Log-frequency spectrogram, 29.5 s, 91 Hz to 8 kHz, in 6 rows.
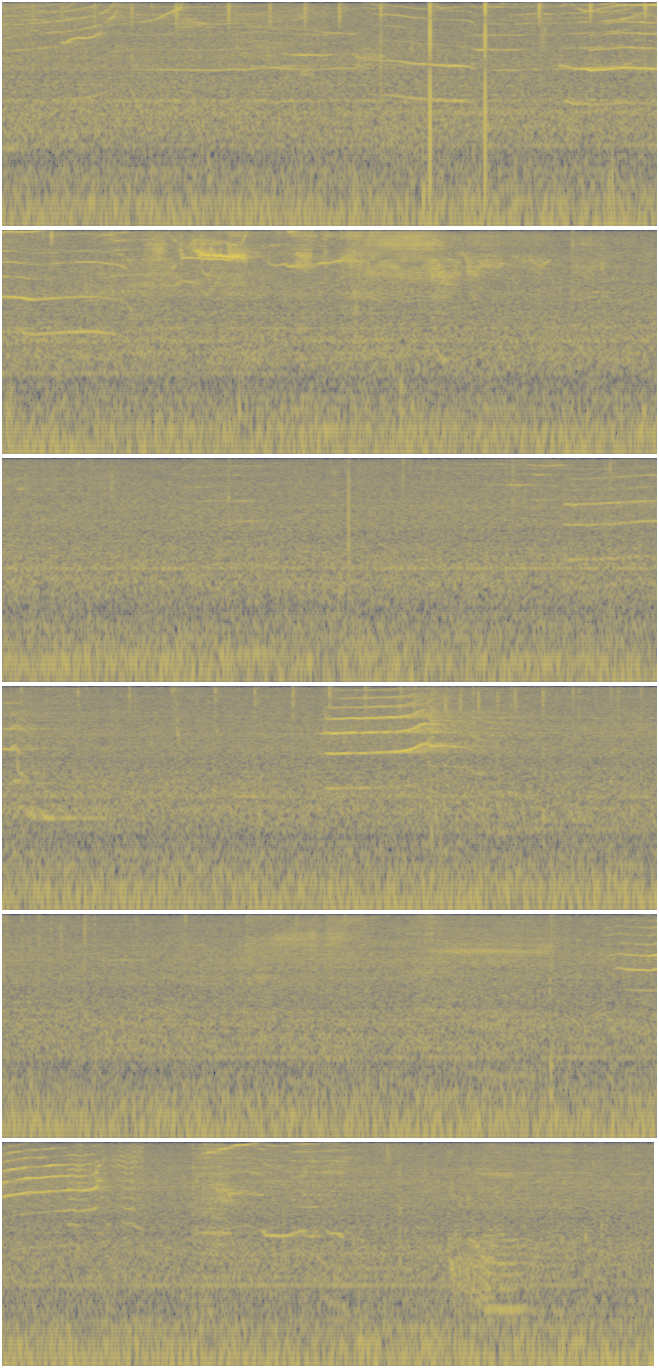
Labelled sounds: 0.0	9.7	killer whale, J pod, 0.72 to 8.0 kHz
10.9	12.1	killer whale, J pod, 2.0 to 8.0 kHz
13.0	15.8	killer whale, J pod, 0.38 to 8.0 kHz
16.8	18.9	killer whale, J pod, call S01, 0.67 to 8.0 kHz
21.0	27.5	killer whale, J pod, 0.61 to 8.0 kHz
27.8	28.8	killer whale, J pod, call S04, 0.10 to 4.5 kHz
29.2	29.4	killer whale, J pod, 0.34 to 6.3 kHz

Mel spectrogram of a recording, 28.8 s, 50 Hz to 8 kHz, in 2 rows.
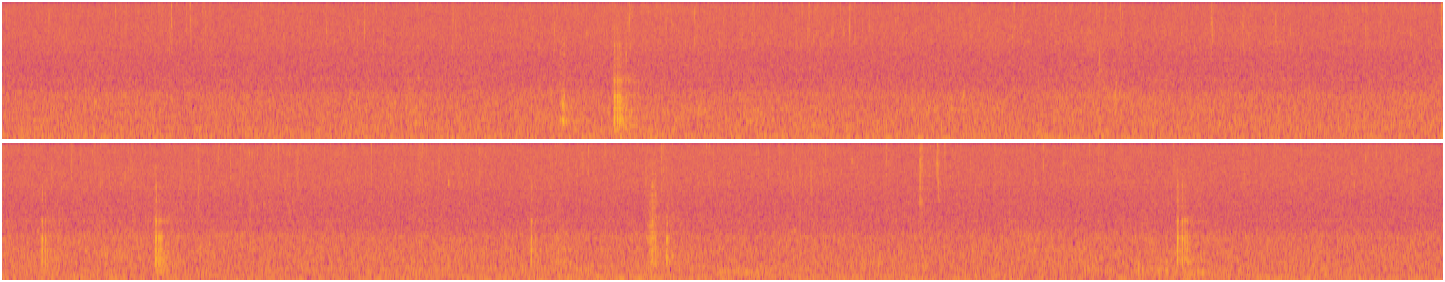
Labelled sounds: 6.1	6.4	croaking sound likely from a nearby submerged object, 1.3 to 1.6 kHz

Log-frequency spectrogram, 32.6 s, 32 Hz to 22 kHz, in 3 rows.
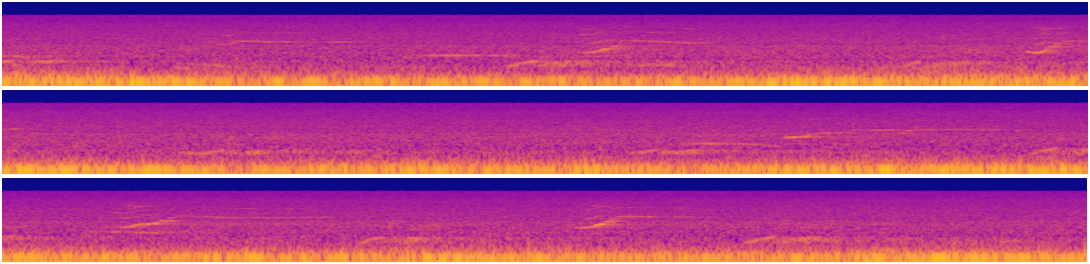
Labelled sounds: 2.2	2.9	humpback whale, 0.80 to 1.2 kHz
5.9	7.1	humpback whale, 0.86 to 1.2 kHz
10.4	10.9	humpback whale, 0.83 to 2.9 kHz
19.5	19.8	humpback whale, 0.93 to 1.0 kHz
23.5	24.2	humpback whale, 0.96 to 1.2 kHz
27.6	28.3	humpback whale, 0.90 to 1.3 kHz

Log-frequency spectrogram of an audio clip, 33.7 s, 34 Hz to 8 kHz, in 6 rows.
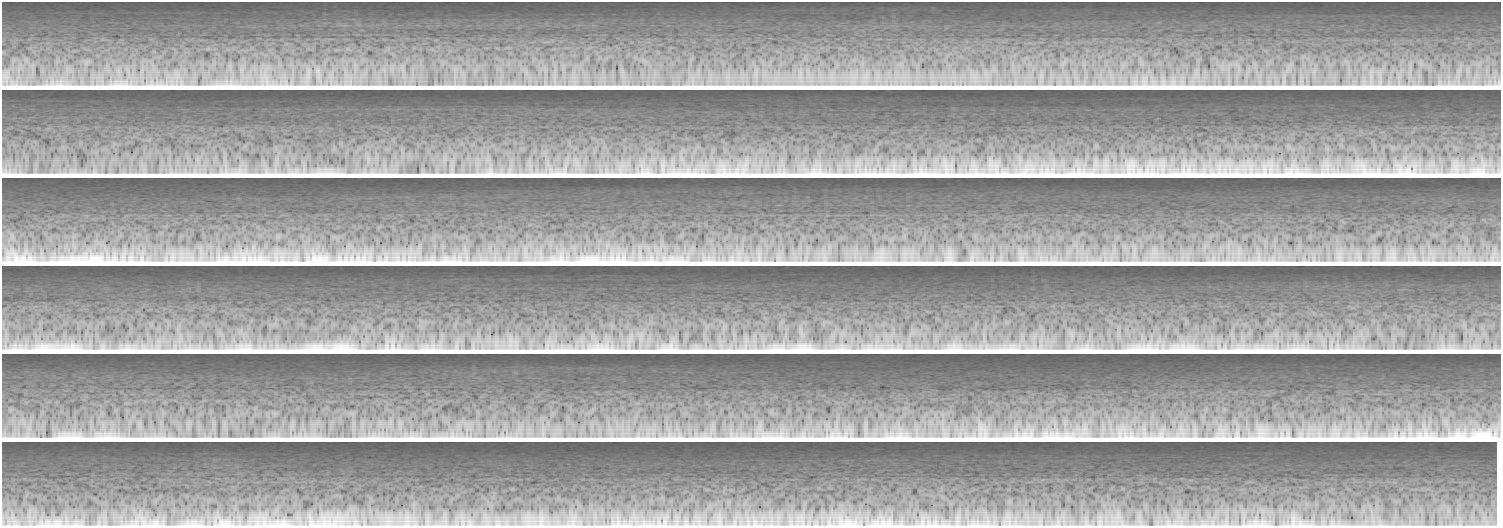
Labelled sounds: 5.7	6.1	vessel noise, 3.6 to 3.9 kHz

